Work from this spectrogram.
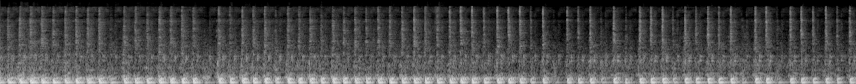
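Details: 2007 Suzuki GZ250 after fixing no-crank fault (orange kill-switch wire partly cut near chain, bridged): even, strong low thumping near three beats a second with small dips, no knocks or grinding; healthy idle.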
